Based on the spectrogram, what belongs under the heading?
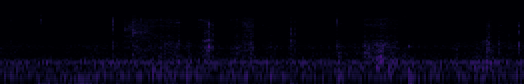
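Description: A person chewing a big mouthful of crunchy green papaya salad: faint, irregular crunching with small wet clicks.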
